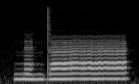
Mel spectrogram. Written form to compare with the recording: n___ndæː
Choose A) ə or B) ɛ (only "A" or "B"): B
